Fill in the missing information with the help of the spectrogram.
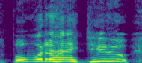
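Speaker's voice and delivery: imitated clueless bafflement; bewildered protest. American friend asking the youth pastor again, loudly bewildered. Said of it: "He goes".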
